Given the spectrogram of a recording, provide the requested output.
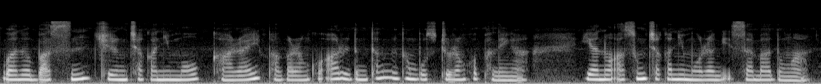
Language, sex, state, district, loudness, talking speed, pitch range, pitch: Garo, female, Meghalaya, West Garo Hills, -14 LUFS, 115 wpm, 210-245 Hz, 225 Hz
